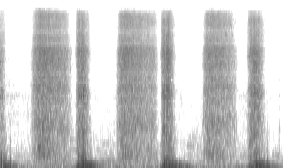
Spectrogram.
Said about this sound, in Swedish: Du koncentrerar exhaleringen genom näsan. Så inandningen kommer automatiskt när du pumpar naveln med varje exhalering. Och när du exhalerar genom näsan. Men det är mest om rytmen.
